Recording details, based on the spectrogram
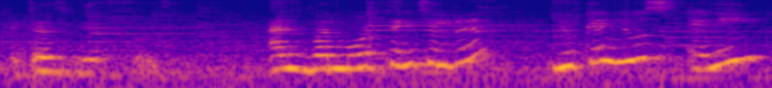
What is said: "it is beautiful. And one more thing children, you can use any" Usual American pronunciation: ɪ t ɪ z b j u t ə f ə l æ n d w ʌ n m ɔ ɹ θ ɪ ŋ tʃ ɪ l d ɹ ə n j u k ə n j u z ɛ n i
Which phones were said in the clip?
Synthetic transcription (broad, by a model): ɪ t ɪ z b j u t ə f ə l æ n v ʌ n m ɔ ɹ t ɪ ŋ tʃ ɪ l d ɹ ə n j u k ə n j u z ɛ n i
